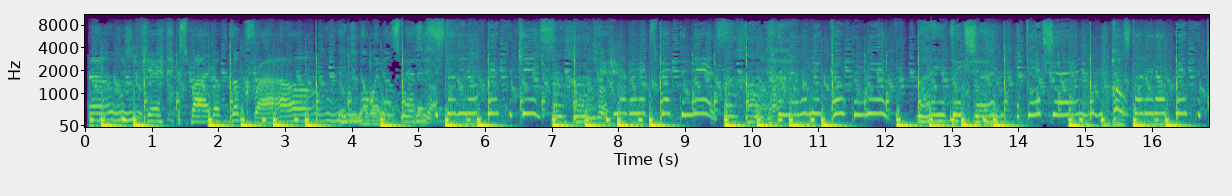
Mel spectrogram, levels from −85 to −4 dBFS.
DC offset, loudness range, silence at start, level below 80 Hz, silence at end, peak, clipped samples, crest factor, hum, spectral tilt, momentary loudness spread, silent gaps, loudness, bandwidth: under 0.1%; 1 LU; 0.05 s; -14 dBFS; 0 s; 0 dBFS; under 0.1%; 12 dB; none; -5.5 dB/octave; 6 LU; none; -14 LUFS; 9.6 kHz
